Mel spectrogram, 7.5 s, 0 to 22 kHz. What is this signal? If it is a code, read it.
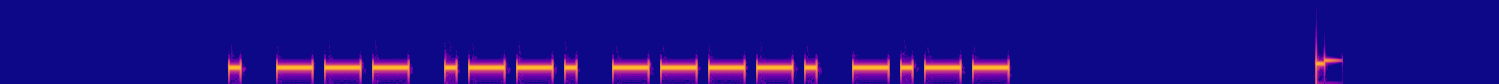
Morse code, heard as a keyed tone, about 20 wpm, 700 Hz. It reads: EOP9Y
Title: Code Groups - 5 Letter:Numbers - 20wpm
